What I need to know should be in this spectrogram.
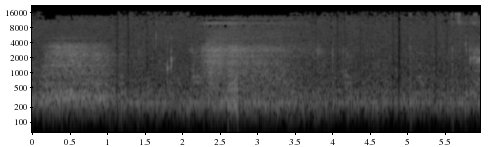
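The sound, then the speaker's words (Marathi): Deep breathing during a guided breathing exercise: slow, airy inhales and exhales come as a few long, soft hissing breaths over a faint, steady background. “परत श्वास घ्या परत एकदा”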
